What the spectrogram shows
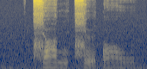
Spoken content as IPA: t͡ɕa̤˨˩nt͡ɕɨ˧˩ɗɔ̤˨˩w

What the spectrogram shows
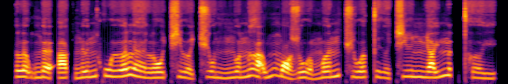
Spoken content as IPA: lə̰˧˨wŋɛ˧˩ ʔa˨˩k̚nɨ˨˦n kwɨ˨˦ə̯lɛ̤˨˩ lo˨˦t͡ɕɨ˧˩ə̯ t͡ɕo̤˨˩n ɲo˨˦nɣa̰˧˥w mɔ˧˩zu˧˩ə̯məː˨˦n t͡ɕu˨˦ə̯t̪i̤˨˩ə̯t͡ɕi˧ ɲa˨˦jnə˦˥t̚ t̪ʰə̤˨˩j

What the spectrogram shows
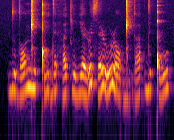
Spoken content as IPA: du˧˩dɔː˩˥ ŋ͡ǁɨ˧ǃi˩˧˩ dɛ˧ ha˩˥t͡ɕo˧˩ʎɛː˧˩ ɭʏ˥˧sɛ˩˥ɭuː˩˥ ɭɔː˧˩ɡ͡ǁɨ˩˥ɡa˩˥ | dɨ˧ǃuː˩˥

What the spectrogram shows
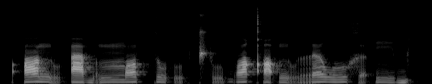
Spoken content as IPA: ʔɒnṵ ʔabə̰ mːɔtːuʔṵʔ t͡ʃʼṵ bɔqʼɔʔnṵ rə wuxə̰ ʔib

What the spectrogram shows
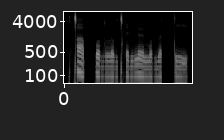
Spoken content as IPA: ǀa pːoɡlːoɡǀʰeɡ nømoɡ͡bə tːi

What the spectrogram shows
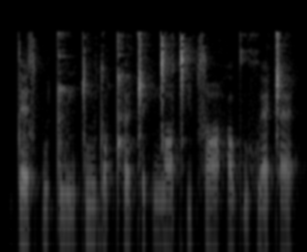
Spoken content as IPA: tɛspu ǃun ǀudɔ ǃʰɜǁɪtŋ͡ǀɑǀʰip sɑhɒ kʷʼɪxʷæǁæ

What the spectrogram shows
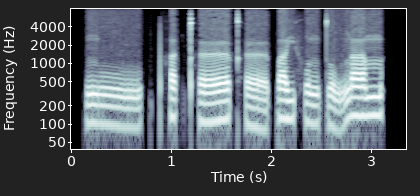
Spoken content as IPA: ŋuː˨˩ | pʰɐ˧t̚pʰœː˨˧kʰœː˨˩ pɐ˧jfʊ˨ŋt̪o˨˩wŋɐ˥m

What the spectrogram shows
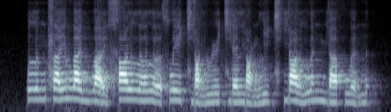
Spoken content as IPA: lʊ˧˥ŋʂa˧˥ɪ̯ ɻwa˥˩ɪ̯mwa̰˨˩ɪ̯xɑ˥ʊ̯ lɤ˧˥lɤ̰˨˩ swe˥˩ɪ̯t͡ɕjɑ̰˨˩ŋ ɻɻ̩˧˥t͡ɕjɛ˧˥ljɑ̰˨˩ŋ li˧˥t͡ɕʰjɑ˥˩ʊ̯lwə˥n mjä˧˥fwə̰˨˩˦n

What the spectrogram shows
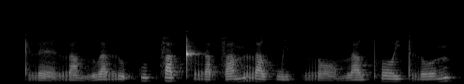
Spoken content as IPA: trɛː˩˦ra˨˩mlu˧a̯ru˦˥ʔ ku˥˩k̚fa˥˩t̚ kʰra˨˩p̚fa˦˥mra˧w kwi˨˩t̚prɔː˩˦mla˧w pʰoː˧jtro˦˥n

